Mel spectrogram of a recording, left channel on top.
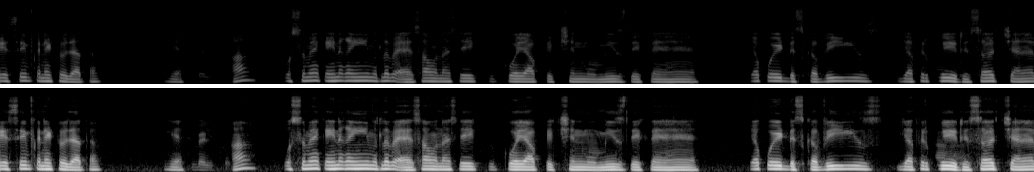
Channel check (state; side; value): quieter; left; 23.3 dB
